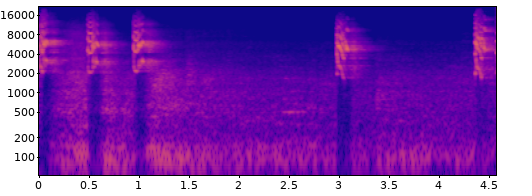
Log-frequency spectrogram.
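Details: Breeding pair of lovebirds giving a few shrill chirps, three early in quick succession then two more after a long pause, with some low background rumble.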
